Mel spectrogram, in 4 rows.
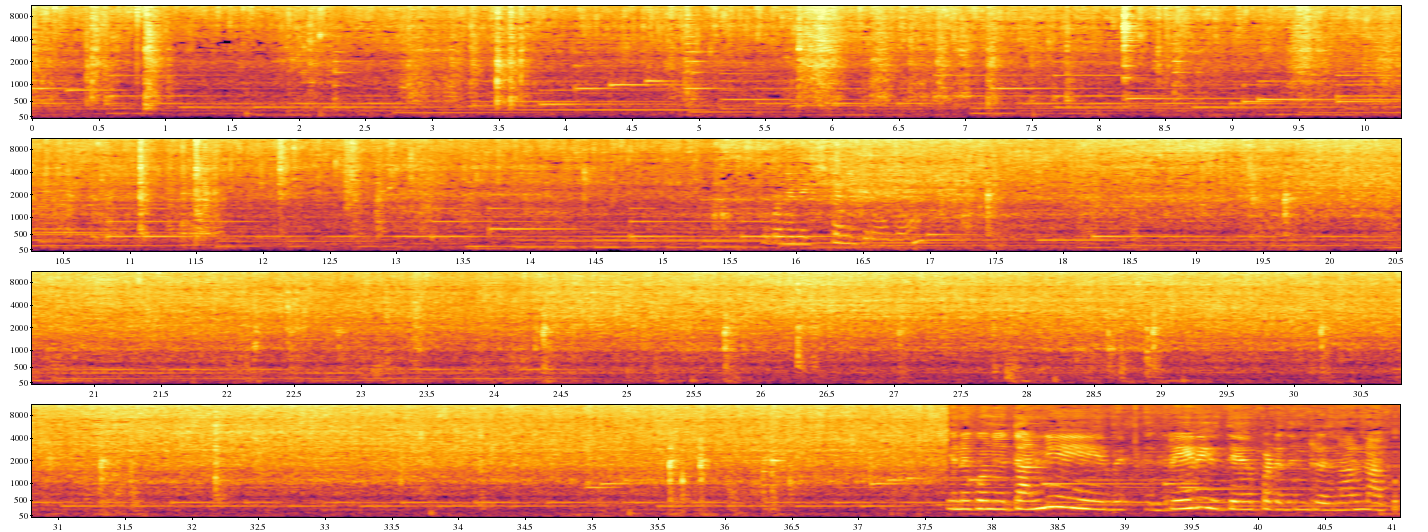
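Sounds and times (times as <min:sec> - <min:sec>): food sizzling in frying pan: 0:00.0 - 0:37.7.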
